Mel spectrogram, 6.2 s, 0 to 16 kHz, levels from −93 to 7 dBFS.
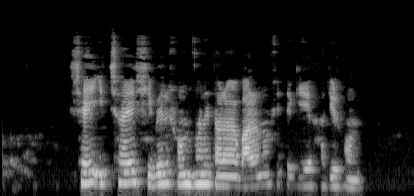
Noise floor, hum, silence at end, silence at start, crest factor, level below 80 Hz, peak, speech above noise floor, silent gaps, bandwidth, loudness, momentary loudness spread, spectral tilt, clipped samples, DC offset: -76 dBFS; none; 0.8 s; 1.1 s; 20 dB; -64 dBFS; 0 dBFS; 57 dB; none; 8.6 kHz; -20 LUFS; 14 LU; -6 dB/octave; under 0.1%; under 0.1%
